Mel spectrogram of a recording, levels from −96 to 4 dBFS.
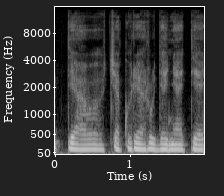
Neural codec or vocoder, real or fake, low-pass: none; real; 14.4 kHz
